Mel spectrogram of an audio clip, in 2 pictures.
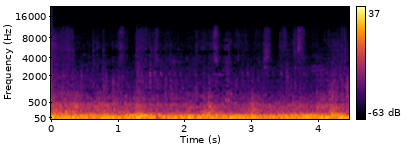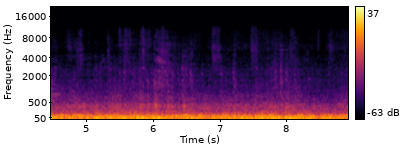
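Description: Low, steady rumble of a moving passenger train heard inside a sleeper compartment, with scattered light clicks and rattles.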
